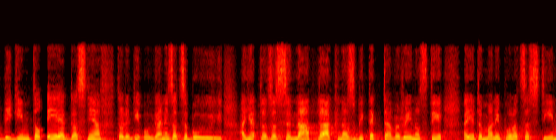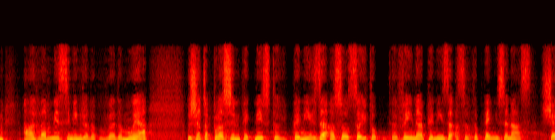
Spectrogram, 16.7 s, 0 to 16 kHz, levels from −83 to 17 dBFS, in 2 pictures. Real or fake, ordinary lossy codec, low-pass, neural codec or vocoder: fake; AAC, 48 kbps; 10.8 kHz; codec, 16 kHz in and 24 kHz out, 0.4 kbps, LongCat-Audio-Codec, two codebook decoder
